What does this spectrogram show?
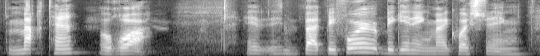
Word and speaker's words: Martin Roy: Chair, his name is pronounced Martin Roy.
